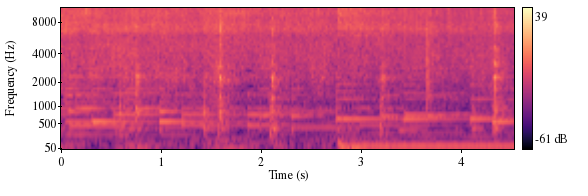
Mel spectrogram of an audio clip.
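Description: Potato strips sizzling as they fry in oil in a nonstick pan, while a silicone spatula stirs them, knocking and scraping against the pan several times.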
